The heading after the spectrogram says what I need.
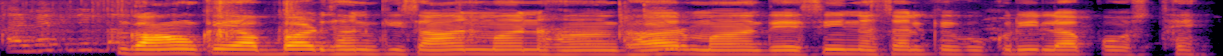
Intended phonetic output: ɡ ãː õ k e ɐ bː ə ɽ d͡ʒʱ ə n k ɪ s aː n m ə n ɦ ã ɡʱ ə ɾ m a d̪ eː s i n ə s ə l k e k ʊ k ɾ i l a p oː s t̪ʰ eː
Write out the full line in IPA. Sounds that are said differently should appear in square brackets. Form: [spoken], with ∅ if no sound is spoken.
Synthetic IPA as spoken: ɡ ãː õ k e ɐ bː ə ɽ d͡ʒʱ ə n k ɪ s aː n m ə n ɦ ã ɡʱ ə ɾ m a d̪ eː s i n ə s ə l k e k ʊ k ɾ i l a p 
